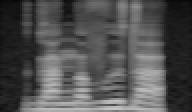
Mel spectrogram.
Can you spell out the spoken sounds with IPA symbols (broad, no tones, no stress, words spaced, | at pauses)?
ɡaŋʌvɯda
